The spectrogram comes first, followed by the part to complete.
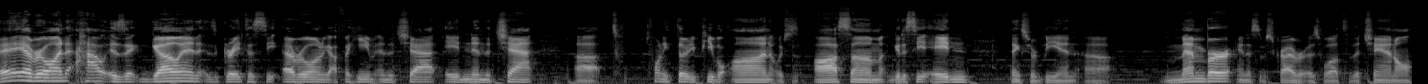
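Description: A man talks at a moderate pace with ordinary pitch variation. His loudness swings a lot, with faint music in the background. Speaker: software developer streamer. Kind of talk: casual livestream chat. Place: office.

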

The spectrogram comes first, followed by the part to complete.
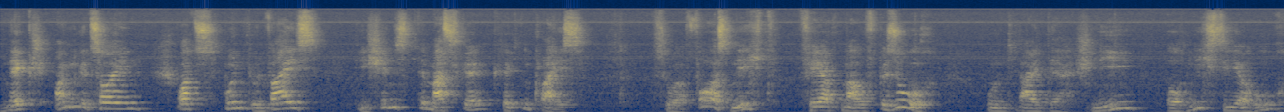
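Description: A man with a Silesian accent and a high pitch, very wide pitch swings, a very slow pace, long, frequent pauses, and audible room echo. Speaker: dialect poetry reciter. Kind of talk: poetry reading. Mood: calm, warm, nostalgic. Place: home room. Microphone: camera far.

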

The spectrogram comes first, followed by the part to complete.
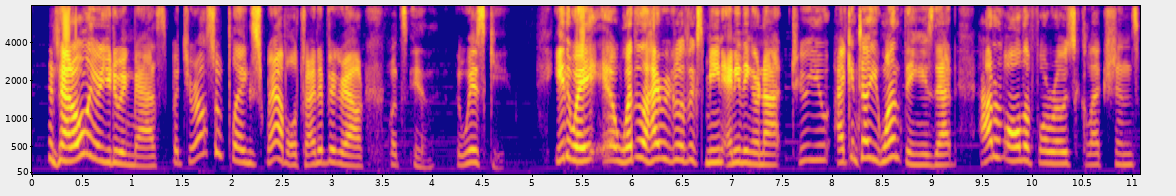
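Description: Faint music plays in the background, and the sound is dry with no echo. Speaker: whiskey reviewer. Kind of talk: casual product review commentary. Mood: relaxed, lightly humorous. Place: home room.

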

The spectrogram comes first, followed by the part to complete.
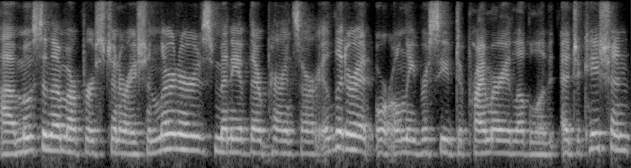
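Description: At a very fast pace with hardly any pauses, a woman talks with fairly even intonation. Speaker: education nonprofit worker. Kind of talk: panel discussion. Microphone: video call.

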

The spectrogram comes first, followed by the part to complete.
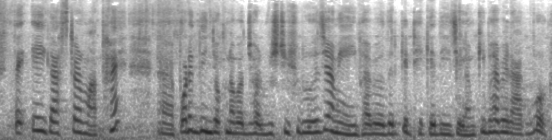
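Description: Light background noise sits behind a woman whose high voice holds very even loudness and fairly even intonation. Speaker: home vlogger. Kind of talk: casual vlog narration. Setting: at home, garden. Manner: soft-spoken. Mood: gentle, caring. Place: garden.

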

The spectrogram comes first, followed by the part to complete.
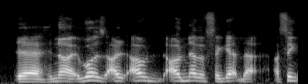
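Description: A man speaks with a London accent. His pace is very fast. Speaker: professional basketball player. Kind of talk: casual interview chat.

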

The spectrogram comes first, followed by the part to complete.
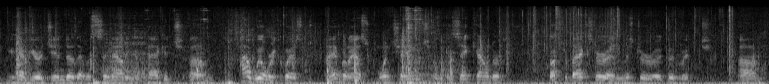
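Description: Over loud background noise, the speech moves at a fairly slow pace. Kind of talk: meeting chairing remarks. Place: meeting room.

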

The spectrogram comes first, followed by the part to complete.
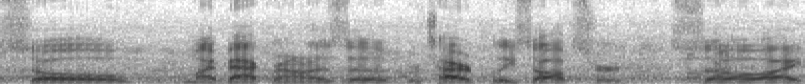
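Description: A man, dry sound with no echo, noticeable background noise. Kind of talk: interview answer. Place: hall. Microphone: handheld.

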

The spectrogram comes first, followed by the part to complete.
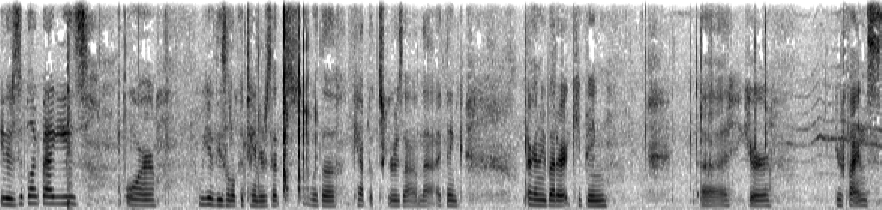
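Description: Amid noticeable background noise, a woman talks at a moderate pace with long, frequent pauses in a dry sound with no echo. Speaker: rockhounding channel host. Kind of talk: casual tutorial vlog chat. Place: open country. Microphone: phone near.

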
